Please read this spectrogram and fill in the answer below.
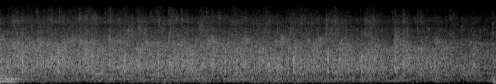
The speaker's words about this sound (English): The success was such, not judged, they deserve this applause. No?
